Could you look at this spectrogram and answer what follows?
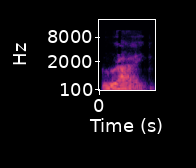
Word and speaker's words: ride: Ride, bem longo. Letra E não pronunciada.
